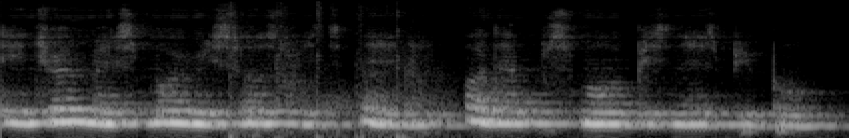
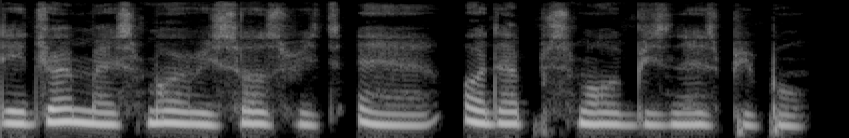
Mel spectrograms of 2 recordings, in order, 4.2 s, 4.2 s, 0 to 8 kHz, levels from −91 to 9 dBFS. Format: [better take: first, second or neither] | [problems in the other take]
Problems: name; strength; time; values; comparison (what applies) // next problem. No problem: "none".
second | noise reduction (neural separator model SepFormer DNS4)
